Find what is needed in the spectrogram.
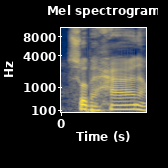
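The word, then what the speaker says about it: سُبْحَانَ: আলা সুবহানা রব্বিয়াল আলা এখানে প্রথম শব্দটি হলো সুবে সুবে সিন সুস্পষ্ট উচ্চারণ করতে হবে হবে আর শেষের দিকে সুবে এটি জাম্প করবে শব্দটি সুবে সুবে হানা হা গলার মাঝখান থেকে উচ্চারণ হবে সুবহানা সুবহানা রব্বিয়াল রব্বিয়াল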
